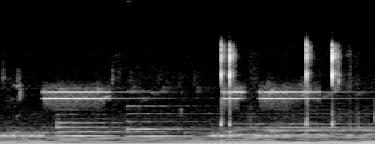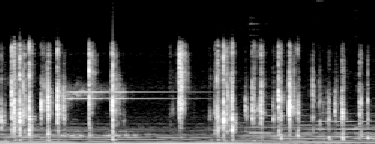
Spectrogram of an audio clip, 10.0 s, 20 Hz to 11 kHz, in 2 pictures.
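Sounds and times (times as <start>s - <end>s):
music with sustained chords: 0.0s - 10.0s
keyboard keys clicking: 2.9s - 3.3s, 4.1s - 10.0s.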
